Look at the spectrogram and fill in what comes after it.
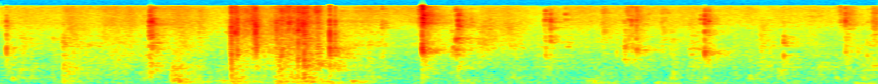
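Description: Close-miked mouth sounds of a man chewing food, with a few sharp clicks scattered through.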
